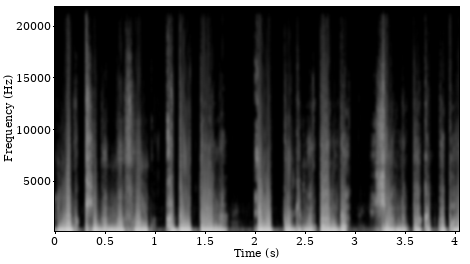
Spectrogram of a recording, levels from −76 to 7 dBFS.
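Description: Hard clipping runs through the whole speech clip. It's pushed about 20 dB past what the stage can pass, so close to a third of the waveform gets sheared flat. Those squared-off peaks throw up high harmonics, so every loud syllable turns into harsh fuzz.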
